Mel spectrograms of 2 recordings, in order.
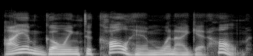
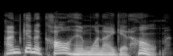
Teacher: In real life, I'm gonna call him when I get home. Going to merges into one smooth sound, gonna. The transition between gonna and call is seamless.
